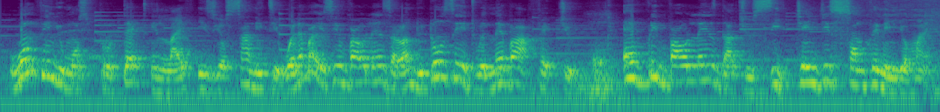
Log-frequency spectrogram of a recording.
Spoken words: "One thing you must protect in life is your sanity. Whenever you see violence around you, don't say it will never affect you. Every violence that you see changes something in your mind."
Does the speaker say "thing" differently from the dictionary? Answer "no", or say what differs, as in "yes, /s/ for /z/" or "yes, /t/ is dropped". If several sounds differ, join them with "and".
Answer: no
